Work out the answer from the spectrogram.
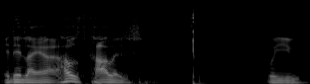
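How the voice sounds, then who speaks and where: A man hosting a podcast, asking questions in a laid-back way with fillers, on a studio boom mic. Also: fairly even intonation, normal speed, a bit bright, clear, resonant tone, no room sound. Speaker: podcast host. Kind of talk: casual interview questions. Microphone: boom-mounted studio mic.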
